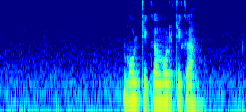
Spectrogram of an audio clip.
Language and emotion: Russian, neutral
